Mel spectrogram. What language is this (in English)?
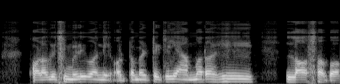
Odia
